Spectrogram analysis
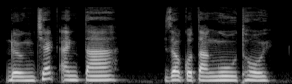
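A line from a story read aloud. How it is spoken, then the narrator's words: Cold. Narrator (Vietnamese): Lâm lạnh lùng nói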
